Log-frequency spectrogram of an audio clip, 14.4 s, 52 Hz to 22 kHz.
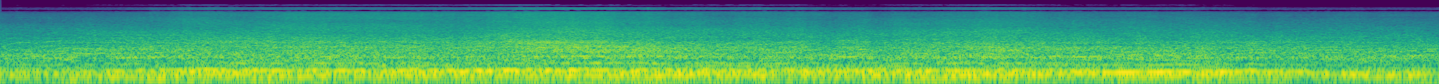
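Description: Pack of dirt late model race cars running laps on a dirt oval, their V8 engines loud and continuous. The sound builds over the first few seconds and stays strong as the field comes past.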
